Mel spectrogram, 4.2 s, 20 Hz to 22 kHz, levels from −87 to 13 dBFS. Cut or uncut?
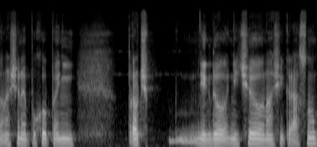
uncut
